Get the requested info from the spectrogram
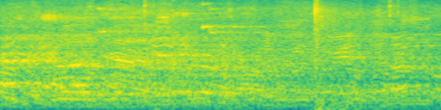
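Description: A basketball bouncing on a hardwood gym floor, with a couple of thuds near the end, under the voices of people talking in the gym.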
